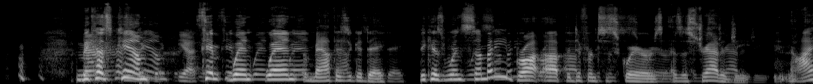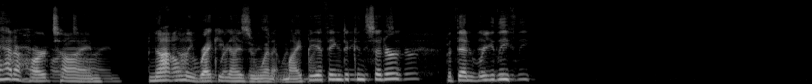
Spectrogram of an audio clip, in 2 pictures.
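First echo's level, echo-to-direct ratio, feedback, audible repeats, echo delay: -15.5 dB, -15.5 dB, no steady repeat, 1, 0.196 s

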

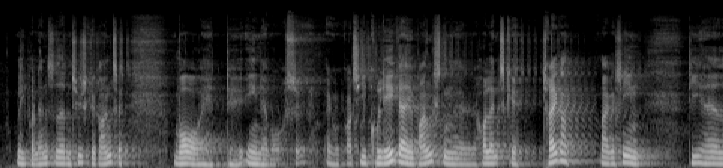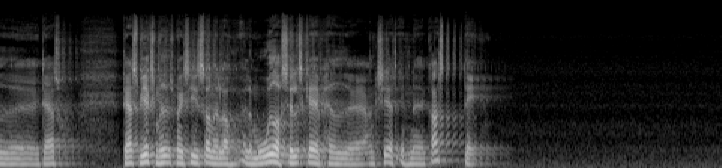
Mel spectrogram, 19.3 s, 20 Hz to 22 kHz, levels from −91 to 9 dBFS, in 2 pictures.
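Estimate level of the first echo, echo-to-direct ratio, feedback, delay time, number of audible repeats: -16.0 dB, -14.0 dB, 60%, 89 ms, 5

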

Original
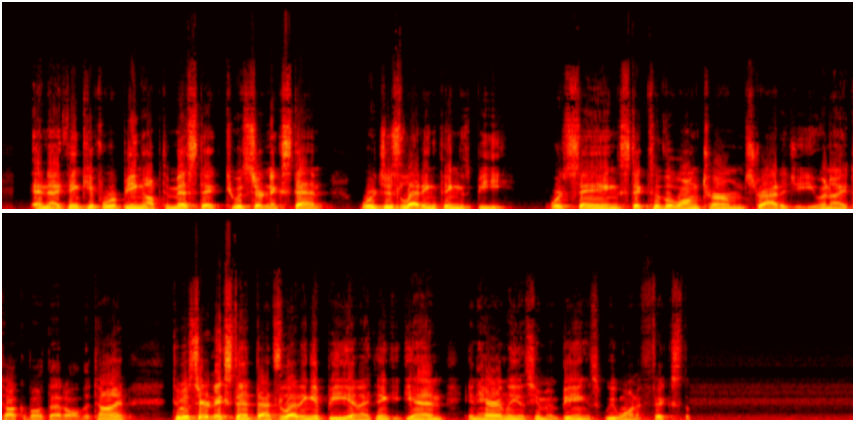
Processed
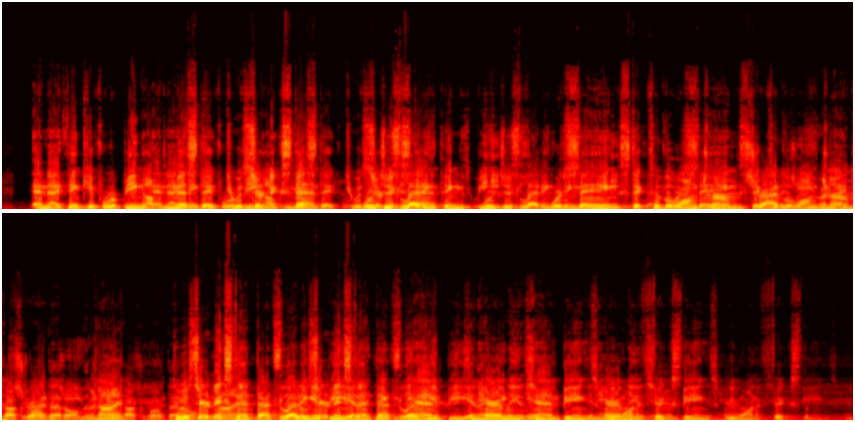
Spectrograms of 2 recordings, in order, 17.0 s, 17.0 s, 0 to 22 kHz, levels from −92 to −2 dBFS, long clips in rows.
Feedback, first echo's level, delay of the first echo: 16%, -4.0 dB, 1.194 s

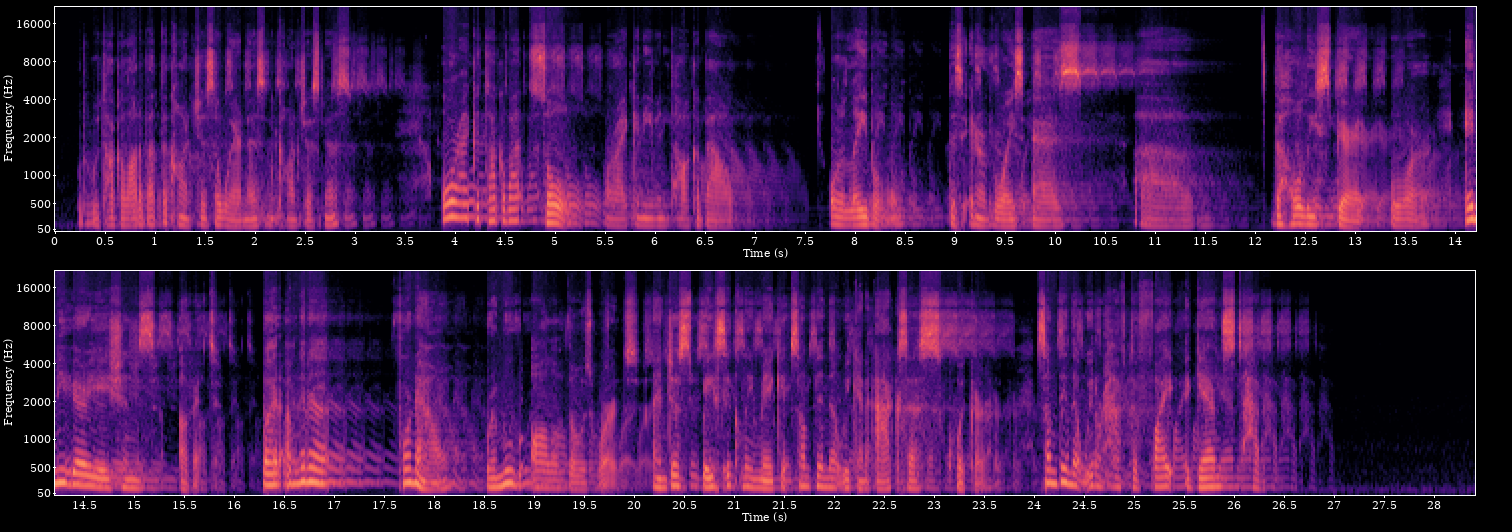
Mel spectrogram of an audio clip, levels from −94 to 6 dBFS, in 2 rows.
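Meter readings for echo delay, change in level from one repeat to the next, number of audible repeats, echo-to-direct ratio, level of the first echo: 0.188 s, -6.0 dB, 3, -15.5 dB, -16.5 dB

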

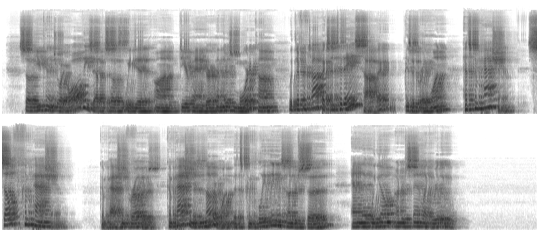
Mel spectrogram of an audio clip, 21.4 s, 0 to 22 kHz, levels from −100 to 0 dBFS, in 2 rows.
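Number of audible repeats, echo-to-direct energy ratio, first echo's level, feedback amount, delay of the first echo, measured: 6, 1.0 dB, -3.5 dB, no steady repeat, 71 ms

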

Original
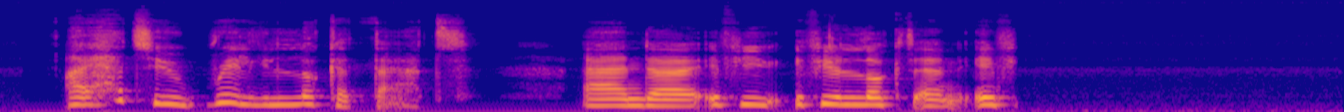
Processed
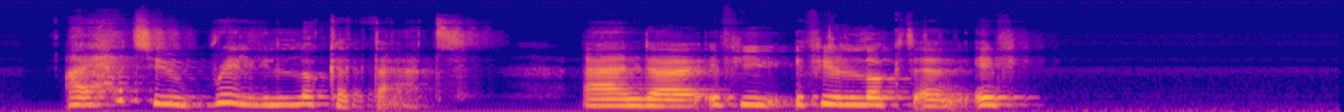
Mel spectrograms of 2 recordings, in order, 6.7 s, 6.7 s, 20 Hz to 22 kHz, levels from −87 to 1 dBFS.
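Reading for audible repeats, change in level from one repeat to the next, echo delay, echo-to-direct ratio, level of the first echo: 3, -9.0 dB, 76 ms, -13.5 dB, -14.0 dB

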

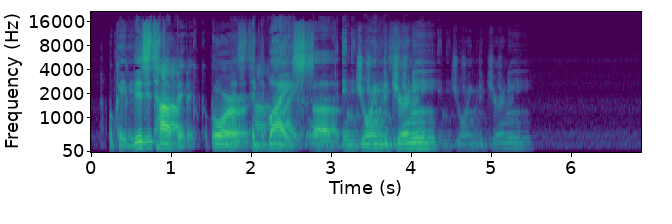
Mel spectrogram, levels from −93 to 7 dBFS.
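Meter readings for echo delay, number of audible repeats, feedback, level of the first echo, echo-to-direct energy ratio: 0.111 s, 3, no steady repeat, -8.5 dB, -8.0 dB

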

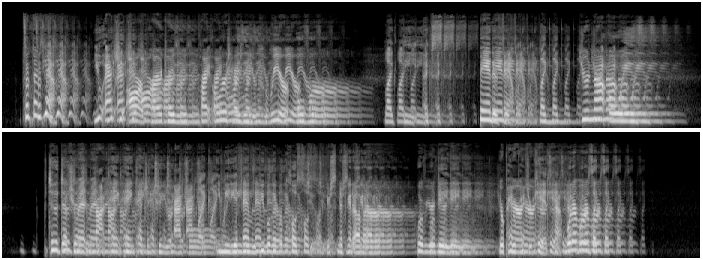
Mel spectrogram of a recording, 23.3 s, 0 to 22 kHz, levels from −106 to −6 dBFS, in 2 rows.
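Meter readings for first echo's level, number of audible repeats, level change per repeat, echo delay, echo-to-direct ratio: -5.0 dB, 4, -9.5 dB, 0.202 s, -4.5 dB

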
